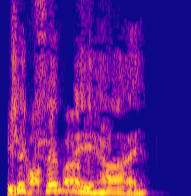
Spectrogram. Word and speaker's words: Csikszentmihalyi: And there's Maslow's work was continued by, I can never pronounce this guy's name because it's Eastern European, Czesleminski. – Csikszentmihalyi. – Yeah, okay, thank you.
